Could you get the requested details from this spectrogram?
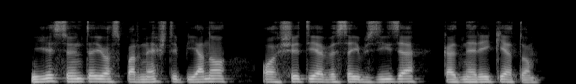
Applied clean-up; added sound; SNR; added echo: none; none; none; none.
